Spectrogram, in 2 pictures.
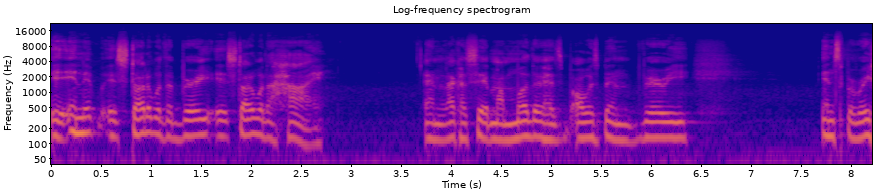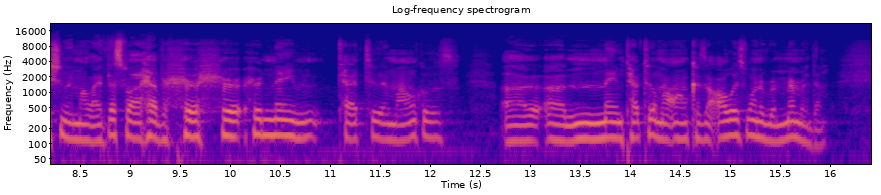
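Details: Adult male actor with stuttering since childhood that still persists, including on the phone and in person; stuttering.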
